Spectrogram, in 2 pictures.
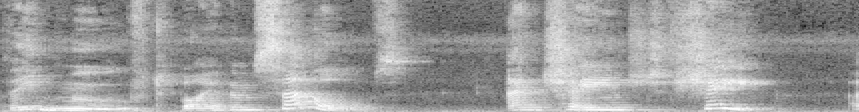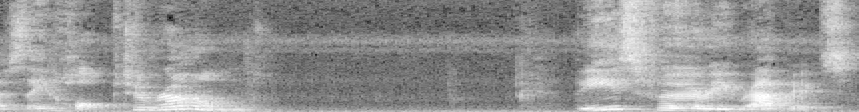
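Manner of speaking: put-on gentle storybook reading for children; story narration. A narrator's reading. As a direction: tell it like a bedtime tale. Reads a bedtime story.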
